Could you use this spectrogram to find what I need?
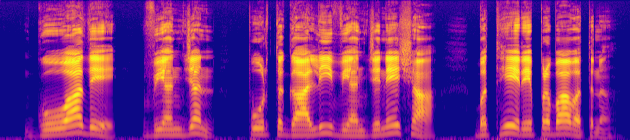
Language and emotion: Dogri, neutral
